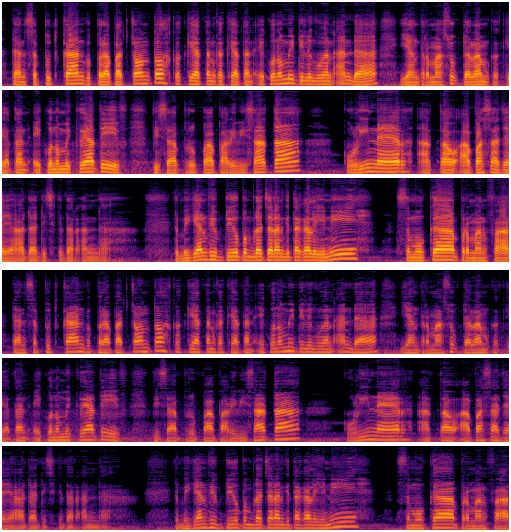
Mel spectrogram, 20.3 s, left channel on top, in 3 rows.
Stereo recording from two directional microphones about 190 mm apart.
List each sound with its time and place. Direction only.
0.1 s speech: 40° left (ahead or behind)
